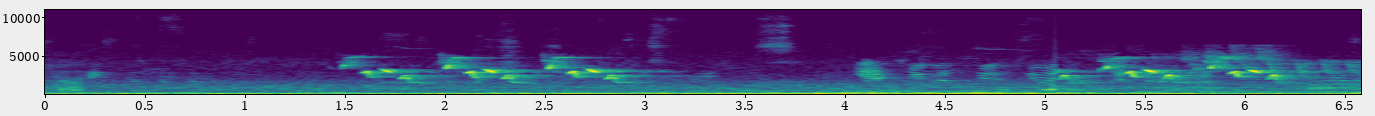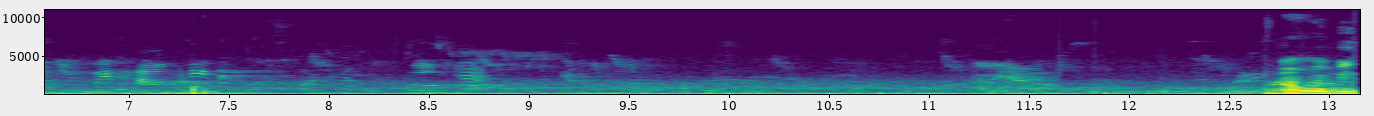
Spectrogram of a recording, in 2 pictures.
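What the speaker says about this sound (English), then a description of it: "You hear those birds are chirping." Birds chirp and tweet in short, repeated bursts across an outdoor natural setting, moderately near but fairly soft over a low background murmur.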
